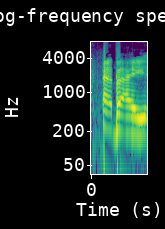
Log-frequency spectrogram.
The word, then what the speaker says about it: Abey: Abey is how you say it. It would be or nice to see Abey, as other people like to say it.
